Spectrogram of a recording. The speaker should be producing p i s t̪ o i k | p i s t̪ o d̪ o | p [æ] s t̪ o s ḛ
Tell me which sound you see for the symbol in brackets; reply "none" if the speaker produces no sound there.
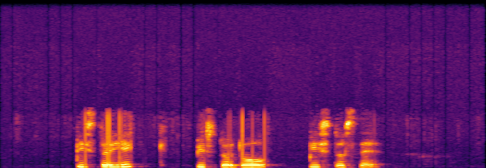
i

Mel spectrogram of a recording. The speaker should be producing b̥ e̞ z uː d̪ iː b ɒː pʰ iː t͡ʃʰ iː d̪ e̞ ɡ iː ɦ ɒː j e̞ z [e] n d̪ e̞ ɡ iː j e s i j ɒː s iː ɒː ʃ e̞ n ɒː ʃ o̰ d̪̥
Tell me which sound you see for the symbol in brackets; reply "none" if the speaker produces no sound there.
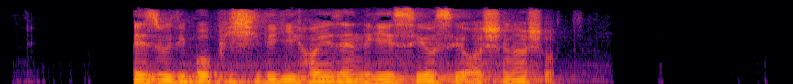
e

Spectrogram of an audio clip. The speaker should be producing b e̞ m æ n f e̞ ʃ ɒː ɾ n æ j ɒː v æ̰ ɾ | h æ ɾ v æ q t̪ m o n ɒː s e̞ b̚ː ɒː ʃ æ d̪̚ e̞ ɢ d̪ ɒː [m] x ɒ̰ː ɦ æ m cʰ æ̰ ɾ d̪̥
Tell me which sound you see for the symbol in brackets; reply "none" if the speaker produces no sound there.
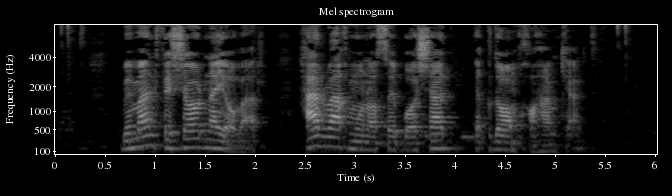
m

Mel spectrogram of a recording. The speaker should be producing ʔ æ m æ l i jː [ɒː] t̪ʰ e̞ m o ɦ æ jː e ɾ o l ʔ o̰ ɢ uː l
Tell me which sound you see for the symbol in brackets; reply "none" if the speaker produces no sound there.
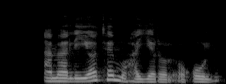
ɒː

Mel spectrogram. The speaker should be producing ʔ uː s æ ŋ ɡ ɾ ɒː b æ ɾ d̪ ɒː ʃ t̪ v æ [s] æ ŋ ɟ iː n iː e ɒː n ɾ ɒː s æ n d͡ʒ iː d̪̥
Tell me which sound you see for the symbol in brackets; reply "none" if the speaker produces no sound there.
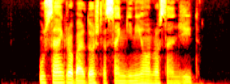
s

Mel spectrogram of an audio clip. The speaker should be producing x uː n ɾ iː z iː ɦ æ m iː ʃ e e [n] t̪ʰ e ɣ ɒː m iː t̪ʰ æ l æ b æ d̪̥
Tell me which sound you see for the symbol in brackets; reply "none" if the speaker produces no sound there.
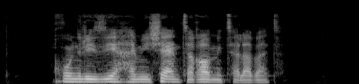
n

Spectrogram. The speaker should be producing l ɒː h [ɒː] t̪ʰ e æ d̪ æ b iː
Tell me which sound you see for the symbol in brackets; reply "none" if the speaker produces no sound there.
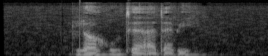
uː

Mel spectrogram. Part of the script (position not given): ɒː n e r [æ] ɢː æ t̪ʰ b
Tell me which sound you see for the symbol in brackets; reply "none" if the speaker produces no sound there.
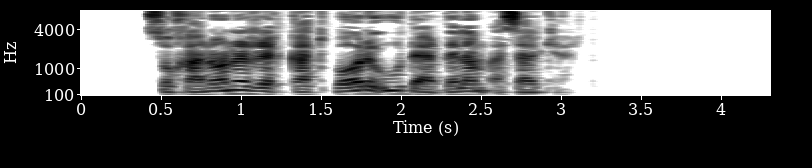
e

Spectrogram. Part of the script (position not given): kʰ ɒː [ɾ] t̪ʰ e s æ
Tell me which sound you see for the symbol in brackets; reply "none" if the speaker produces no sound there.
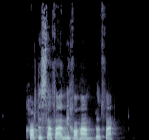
ɾ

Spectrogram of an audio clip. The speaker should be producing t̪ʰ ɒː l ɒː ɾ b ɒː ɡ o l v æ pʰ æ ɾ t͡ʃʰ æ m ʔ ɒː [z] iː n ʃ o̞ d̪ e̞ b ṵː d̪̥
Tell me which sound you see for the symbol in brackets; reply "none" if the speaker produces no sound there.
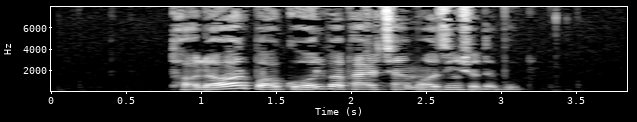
z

